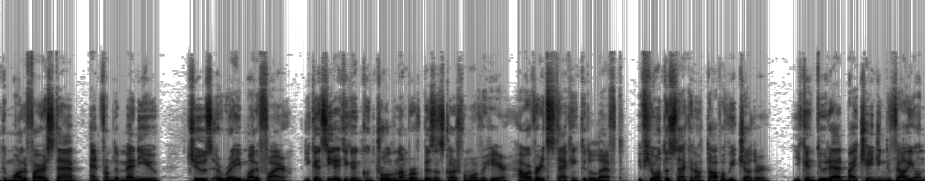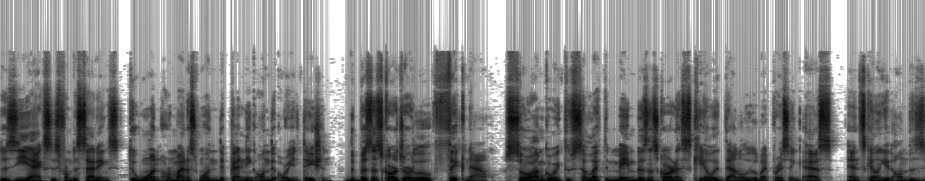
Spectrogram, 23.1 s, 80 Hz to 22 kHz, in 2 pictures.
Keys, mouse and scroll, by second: 1.4-4.3 drag, 4.3 shift+middle click, 4.8-5.5 scroll up 3, 5.5 scroll down 1, 8.1-10.4 drag, 10.4-10.7 middle drag, 10.7 scroll up 5, 10.9-12.0 shift+middle drag, 12.0 click, 12.4-12.9 scroll down 5, 12.9-15.6 middle drag, 15.6 KP_0, 16.3-17.2 scroll up 4, 18.4-20.4 drag, 20.4-20.7 scroll up 1, 20.7 Tab, 21.6 s, 21.9 s, 22.9 Tab.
